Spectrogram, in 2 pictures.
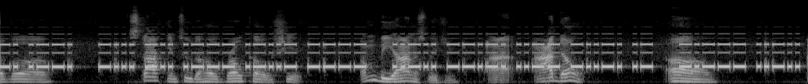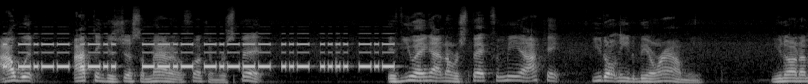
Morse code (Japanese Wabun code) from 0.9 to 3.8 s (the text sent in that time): ハホヲヰコ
